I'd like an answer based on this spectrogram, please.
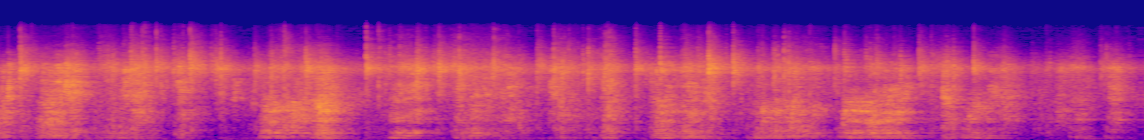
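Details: Staffordshire Bull Terriers Roxy, two years old, and Ralph, eight months, in a tug-of-war play fight. Continuous harsh, raspy growls come in short overlapping pulses, with occasional whimpering squeals and small taps.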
